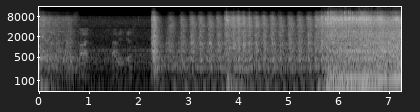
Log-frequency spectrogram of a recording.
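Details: Freshly rebuilt VW Beetle 1641cc dual-port engine, first start on the floor: it cranks evenly, catches cleanly and runs strong and even, with no ticks, taps, knocks or smoke. The fuel pump was earlier suspected weak.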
